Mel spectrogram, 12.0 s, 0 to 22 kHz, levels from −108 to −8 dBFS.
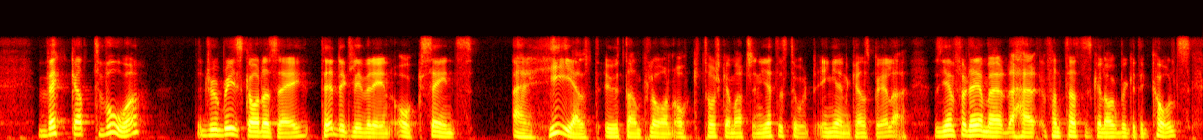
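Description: No technical faults can be heard in this speech, which carries the band-limited sound of AMR wideband (HD Voice) coding at a high rate, with nothing above about 7.2 kHz.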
